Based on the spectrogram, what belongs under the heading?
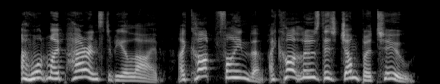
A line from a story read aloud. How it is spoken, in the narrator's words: Harry throws an enormous wobbly that ends in him shouting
